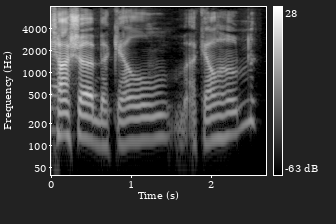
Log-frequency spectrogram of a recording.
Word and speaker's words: Natasha McElhone: And then Natasha McKell, I never know how to say her name. – Okay. – Although she's herself Irish, right? Isn't she? – I have no idea. – Natasha McElhone.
